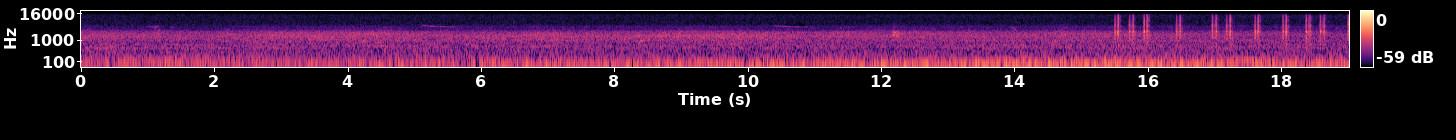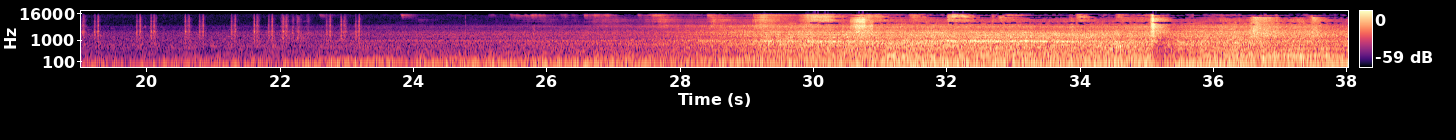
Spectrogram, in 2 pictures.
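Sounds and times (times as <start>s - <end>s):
diesel locomotive rumble: 11.1s - 38.0s
sharp clicks: 15.4s - 23.4s.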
